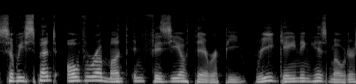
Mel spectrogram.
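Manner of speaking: plain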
